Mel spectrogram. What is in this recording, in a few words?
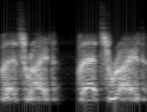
last man standing, radio; GSG9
